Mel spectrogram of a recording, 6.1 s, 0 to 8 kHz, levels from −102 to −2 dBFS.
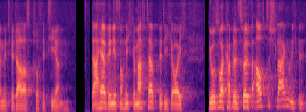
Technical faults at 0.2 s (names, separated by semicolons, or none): none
